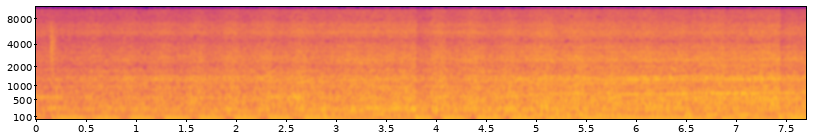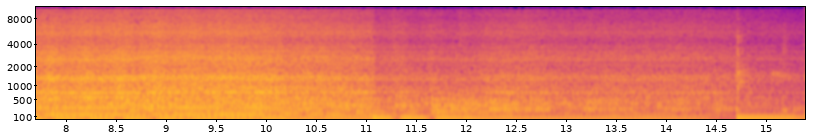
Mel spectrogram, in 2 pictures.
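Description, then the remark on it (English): Loud, steady droning of outboard motors running hard as a boat pulls a grounded deep-keeled sailboat off a beach by a line from its masthead, a deep rumbling engine roar with rhythmic low pulsing that continues without speech, easing slightly near the end before a brief surge. “Yeah, I was very happy the way the outboards pulled the boat off the beach.”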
